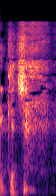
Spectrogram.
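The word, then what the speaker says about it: Tkachuk: Kachuk? Is that how you pronounce it? – Yeah. Matty Kachuk.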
